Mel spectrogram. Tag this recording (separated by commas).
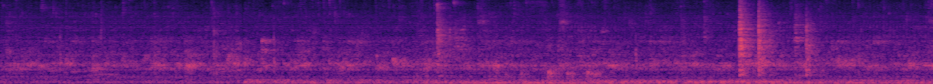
Speech, inside a small room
